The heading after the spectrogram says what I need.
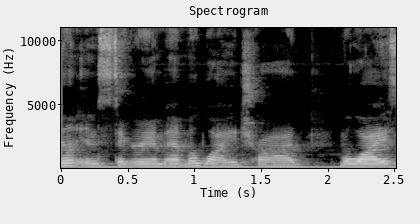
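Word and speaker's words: Mywia: Mawaya is spelled M-Y-W-I-A.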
